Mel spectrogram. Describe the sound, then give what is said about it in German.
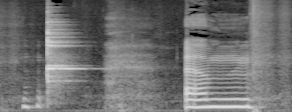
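Glasses clink together once in a toast with a short bright ring, followed by murmured voices and then a sustained voiced exclamation. “Ja, Prost!”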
